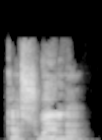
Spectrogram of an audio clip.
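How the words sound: The z is pronounced as an s sound. This is how it is said in Latin America.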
